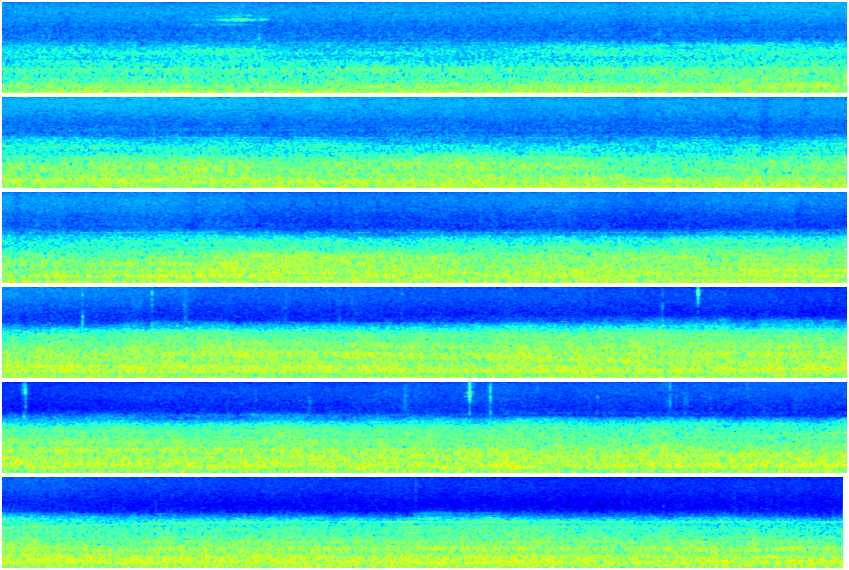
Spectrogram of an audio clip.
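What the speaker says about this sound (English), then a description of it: "We'll watch this landing, and that will be it." An airplane landing at Phoenix Sky Harbor International Airport gives a loud, steady roar of broadband engine noise that holds for the whole stretch, with a smooth tone gliding near the end and no talking.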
